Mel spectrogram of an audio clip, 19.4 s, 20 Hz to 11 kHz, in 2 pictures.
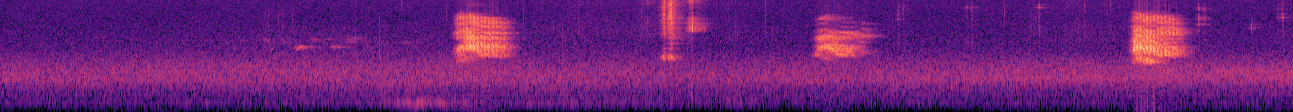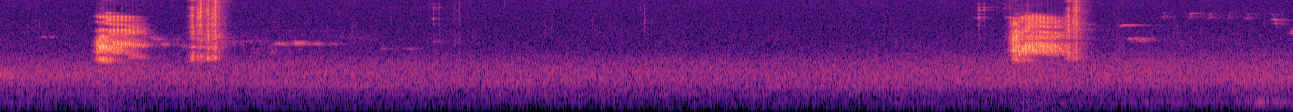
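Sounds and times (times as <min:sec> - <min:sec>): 
Williamson's sapsucker Sphyrapicus thyroideus calling in Montana: 0:03.4 - 0:03.9, 0:06.1 - 0:06.6, 0:08.5 - 0:09.1, 0:10.4 - 0:11.5, 0:17.0 - 0:17.9.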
